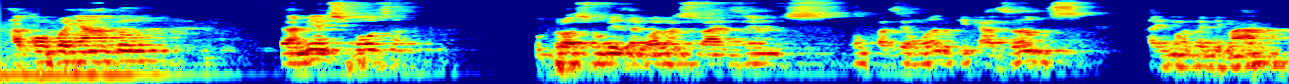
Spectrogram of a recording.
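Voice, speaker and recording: Recorded with audible room echo, this man talks at a fairly slow pace in a fairly high pitch, his intonation showing ordinary variation. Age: 60s. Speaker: preacher. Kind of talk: sermon. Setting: church.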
